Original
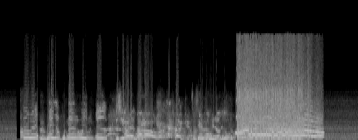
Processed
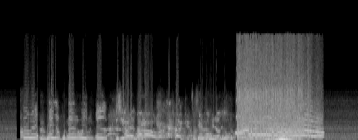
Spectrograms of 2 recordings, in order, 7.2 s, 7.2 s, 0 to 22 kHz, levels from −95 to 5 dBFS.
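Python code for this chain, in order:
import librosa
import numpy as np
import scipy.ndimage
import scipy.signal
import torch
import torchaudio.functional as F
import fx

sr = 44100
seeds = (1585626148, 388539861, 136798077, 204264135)

y = fx.dmg_wind(x, sr, seeds[0], corner_hz=220.0, level_db=-22.0, at=(4.89, 5.83), fade=0.02)
y = F.gain(torch.from_numpy(y), 1.0).numpy()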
